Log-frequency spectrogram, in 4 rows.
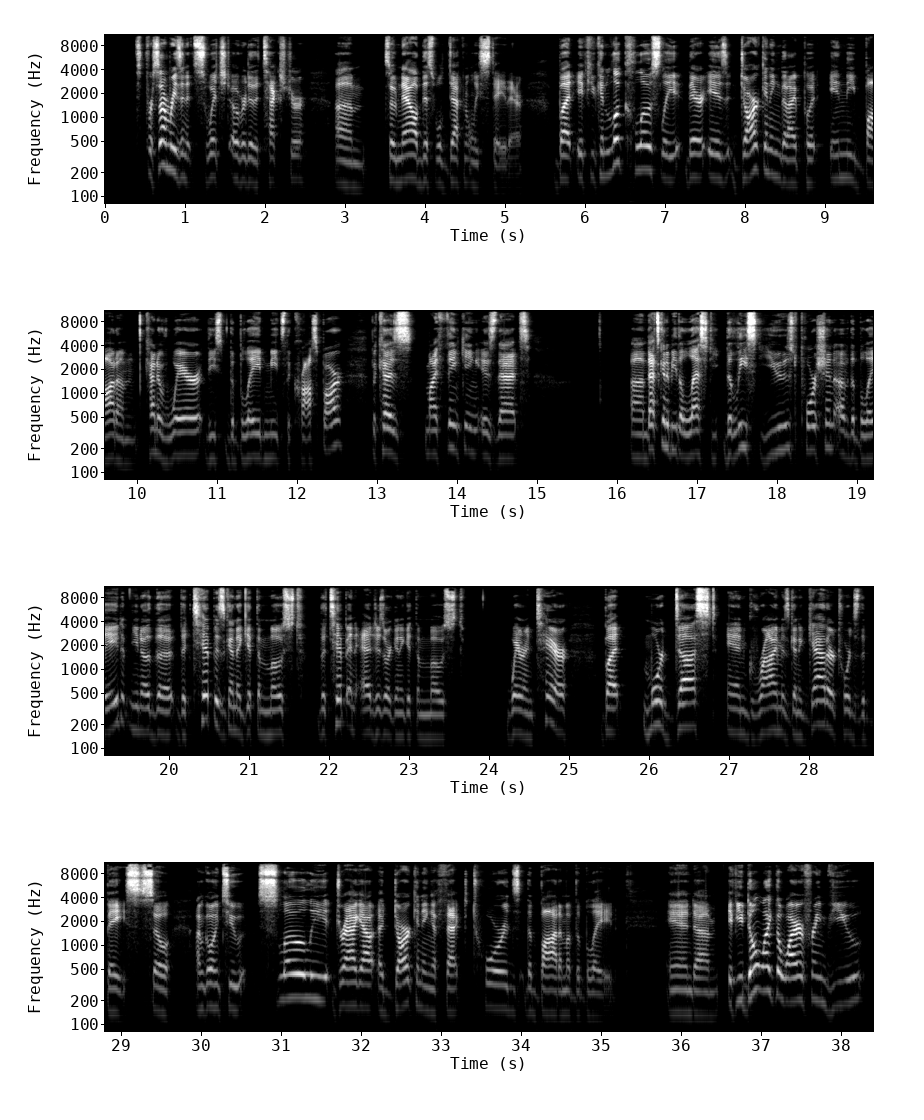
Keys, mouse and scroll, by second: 0.1 shift+middle click, 0.5 shift+middle click, 5.3 ctrl+middle click, 5.7 shift+middle click, 6.0 ctrl+middle click, 6.4 ctrl+middle click, 6.5 shift+middle click, 6.7 ctrl+middle click, 7.1 shift+middle click, 10.6 ctrl+middle click, 11.0 shift+middle click, 20.4 ctrl+middle click, 20.8 shift+middle click, 25.6 ctrl+middle click, 28.9 ctrl+middle click, 29.2 f, 29.6 ctrl+middle click, 30.4 click, 31.0 click, 31.4 click, 31.5 click, 31.8 click, 32.1 click, 32.7 shift+middle click, 32.8 ctrl+middle click, 33.1 f, 33.6 click, 33.8 click, 34.1 click, 34.3 ctrl+middle click, 35.8 shift+middle click, 36.1 ctrl+middle click, 36.8 shift+middle click.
